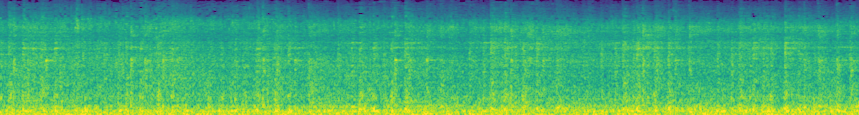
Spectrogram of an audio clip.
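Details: Southbound CSX freight at South Beech Street crossing, Oxford, OH, wagons passing at speed: loud continuous rolling roar with rapid clattering; onlookers suspect a bad spot in the track, possibly a wide rail joint gap.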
